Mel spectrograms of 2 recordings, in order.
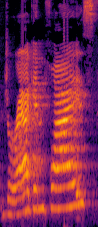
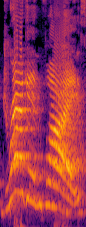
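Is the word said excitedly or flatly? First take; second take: flatly; excitedly. First: It is said flatly, without excitement. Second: It is said excitedly, like an exclamation.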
